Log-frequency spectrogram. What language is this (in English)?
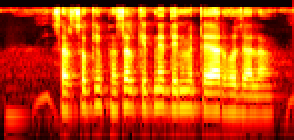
Bhojpuri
